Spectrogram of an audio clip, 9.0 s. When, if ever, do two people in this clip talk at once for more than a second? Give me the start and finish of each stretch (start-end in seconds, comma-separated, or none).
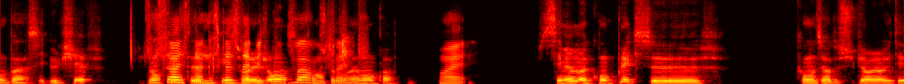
1.5-3.5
